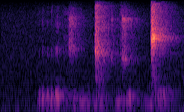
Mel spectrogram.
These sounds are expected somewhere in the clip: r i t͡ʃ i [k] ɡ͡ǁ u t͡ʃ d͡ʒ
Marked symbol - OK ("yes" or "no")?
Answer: no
